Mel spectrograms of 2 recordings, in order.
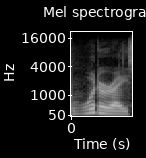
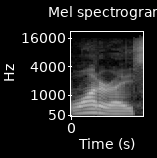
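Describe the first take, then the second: First: The phrase is said in a local accent. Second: The phrase is said in a plain accent.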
